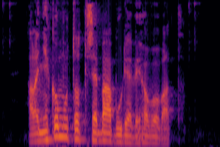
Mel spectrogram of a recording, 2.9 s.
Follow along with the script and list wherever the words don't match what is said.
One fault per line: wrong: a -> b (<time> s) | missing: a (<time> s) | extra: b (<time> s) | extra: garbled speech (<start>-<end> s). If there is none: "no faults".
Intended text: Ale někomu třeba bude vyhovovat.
extra: to (0.9 s)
